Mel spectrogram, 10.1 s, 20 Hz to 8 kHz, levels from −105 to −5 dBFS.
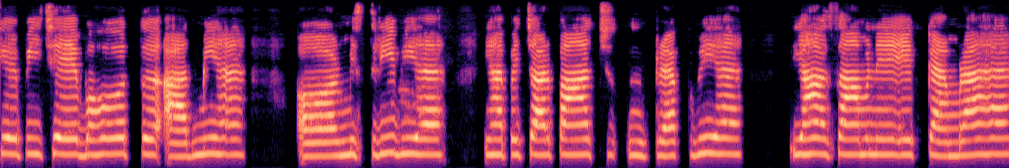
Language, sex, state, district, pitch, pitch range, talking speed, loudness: Hindi, male, Bihar, Darbhanga, 270 Hz, 260-275 Hz, 130 wpm, -16 LUFS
